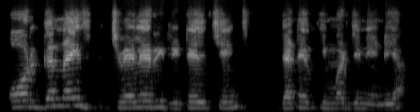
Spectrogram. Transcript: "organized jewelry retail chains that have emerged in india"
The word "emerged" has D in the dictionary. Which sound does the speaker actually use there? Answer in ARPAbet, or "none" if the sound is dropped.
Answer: none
